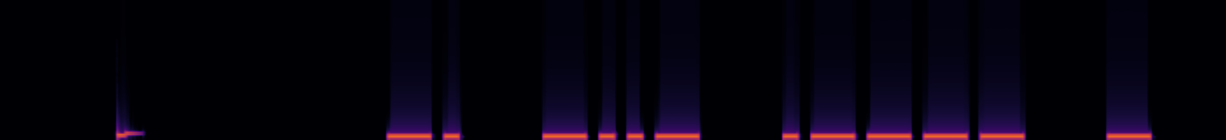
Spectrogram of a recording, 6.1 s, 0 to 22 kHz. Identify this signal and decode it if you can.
Morse code, heard as a keyed tone, about 17 wpm, spaced as for 12 wpm, 700 Hz. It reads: NX1T
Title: USA Call Signs - 2x Character Spacing - 17wpm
